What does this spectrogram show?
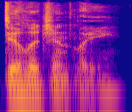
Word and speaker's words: diligently: Next, we have diligently. This adverb has 4 syllables, and the stress is on that first syllable.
